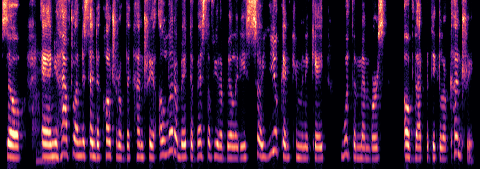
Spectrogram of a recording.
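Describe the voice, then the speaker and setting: Greek-accented woman, mellow and dry. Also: on the high side, fairly quick, no room sound. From Greece. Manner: hesitant, with many fillers and broken phrasing. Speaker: guest speaker. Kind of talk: conference presentation.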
